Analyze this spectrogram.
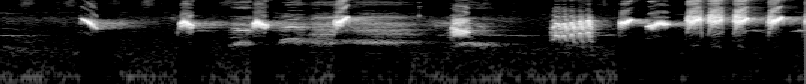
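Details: Red-whiskered bulbul calling and singing a lot: short bright whistled notes, some falling, sounded singly across the first half, then a burst of quick buzzy phrases and a fast run of rising chirps toward the end.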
